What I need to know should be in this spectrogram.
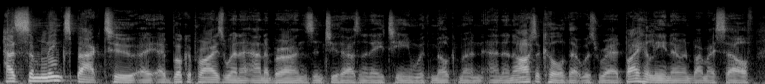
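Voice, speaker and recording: A man introducing a public event in an informal, conversational and enthusiastic way, with halting phrases. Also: sits low. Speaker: cultural affairs official introducing event. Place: event room at a university.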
